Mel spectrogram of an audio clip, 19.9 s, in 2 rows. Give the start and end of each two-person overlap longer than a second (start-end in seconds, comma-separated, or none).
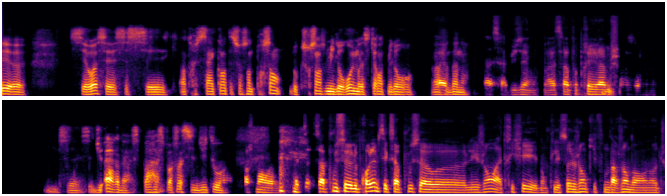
none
